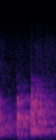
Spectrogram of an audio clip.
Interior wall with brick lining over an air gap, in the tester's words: si vous entendez ce bruit ou ça sonne creux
